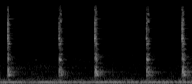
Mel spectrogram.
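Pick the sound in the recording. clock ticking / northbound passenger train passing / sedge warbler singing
clock ticking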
